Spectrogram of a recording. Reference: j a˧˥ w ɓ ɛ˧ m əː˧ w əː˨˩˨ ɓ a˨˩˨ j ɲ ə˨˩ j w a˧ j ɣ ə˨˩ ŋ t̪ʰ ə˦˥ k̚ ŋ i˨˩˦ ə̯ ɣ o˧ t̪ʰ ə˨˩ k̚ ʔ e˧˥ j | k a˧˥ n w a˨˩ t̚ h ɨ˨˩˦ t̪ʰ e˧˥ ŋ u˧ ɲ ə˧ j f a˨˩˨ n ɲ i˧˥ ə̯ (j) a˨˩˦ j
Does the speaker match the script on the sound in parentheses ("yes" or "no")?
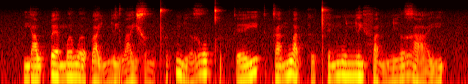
no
